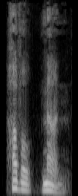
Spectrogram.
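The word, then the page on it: hovel: uk ˈhɒvl; en-us ˈhʌvl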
